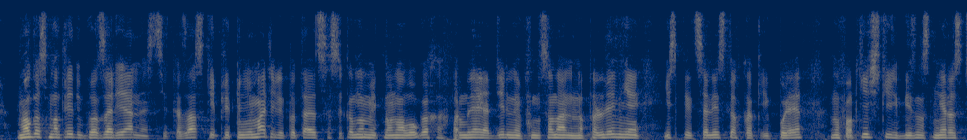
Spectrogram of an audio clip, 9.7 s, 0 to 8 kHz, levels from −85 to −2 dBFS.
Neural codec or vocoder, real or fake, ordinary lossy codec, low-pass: codec, 16 kHz in and 24 kHz out, 1.1 kbps, FireRedTTS-2 codec; fake; none; 7.2 kHz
